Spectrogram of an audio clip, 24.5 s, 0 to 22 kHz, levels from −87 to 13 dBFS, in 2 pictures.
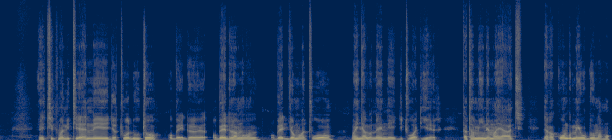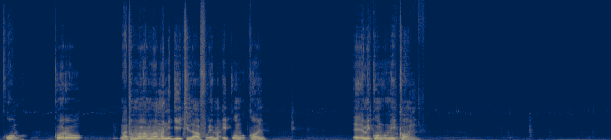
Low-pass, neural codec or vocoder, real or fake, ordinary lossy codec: none; codec, 44.1 kHz, 3.4 kbps, Pupu-Codec; fake; none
